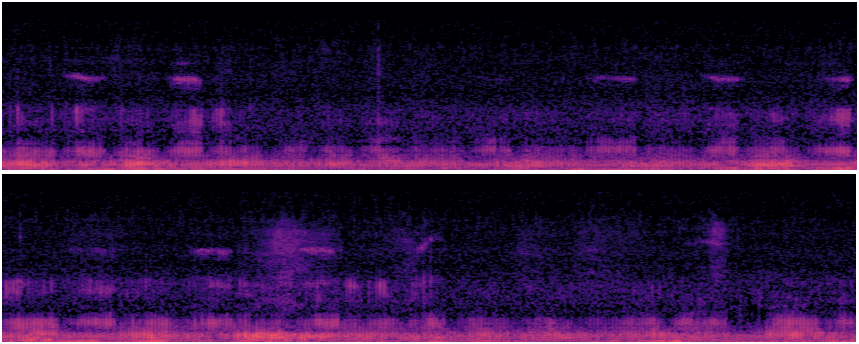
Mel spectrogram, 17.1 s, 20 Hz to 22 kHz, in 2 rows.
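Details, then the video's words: Grey domestic kitten, born February 2017 into a family of four kittens, purring: a quiet, steady low rumble pulsing roughly once a second, with faint soft rustling and small higher clicks throughout. "Dorombolás szép zöld szemű Mircustól"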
